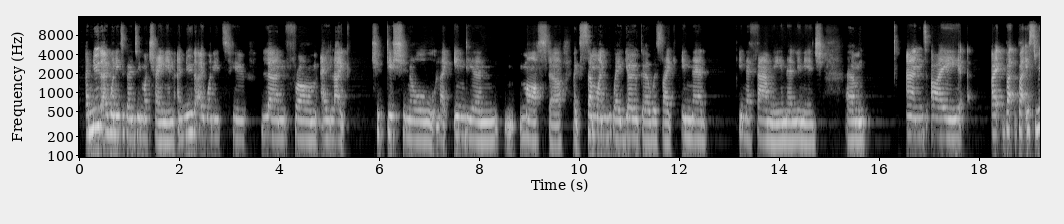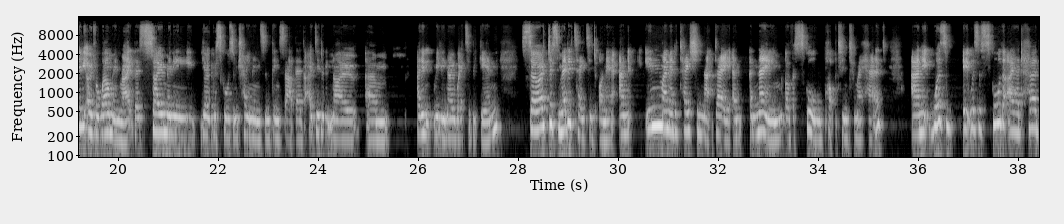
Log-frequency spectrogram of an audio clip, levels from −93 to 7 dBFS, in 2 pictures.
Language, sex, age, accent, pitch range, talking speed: English, female, 20-39, British, 190-265 Hz, 160 wpm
